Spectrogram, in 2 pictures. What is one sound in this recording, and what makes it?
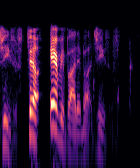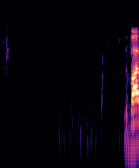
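A middle-aged man speaks with animation into a headset microphone, pausing between phrases.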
